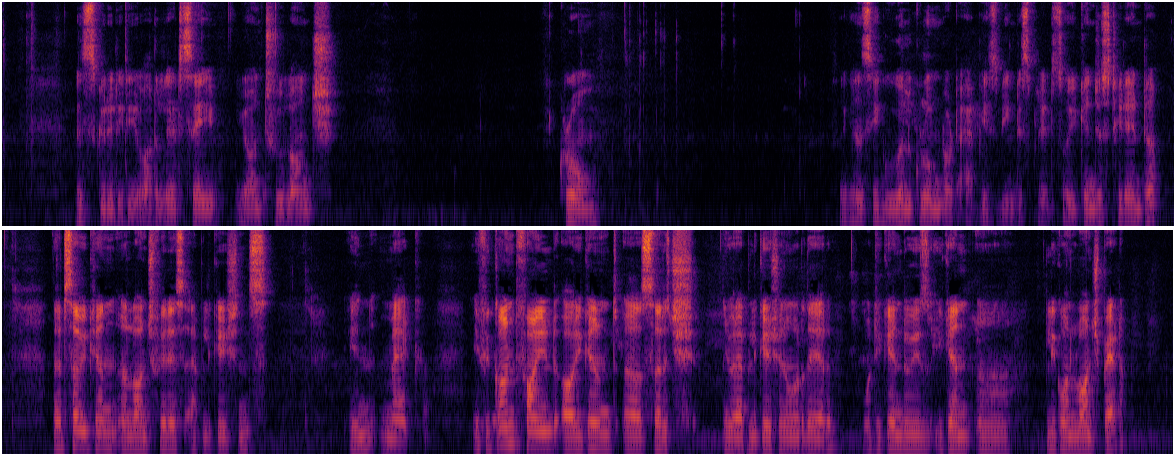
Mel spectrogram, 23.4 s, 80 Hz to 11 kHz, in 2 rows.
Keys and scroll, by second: 0.0-1.3 typing, 5.8-7.2 typing.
